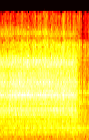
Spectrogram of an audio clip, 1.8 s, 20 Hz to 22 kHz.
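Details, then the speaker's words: Sony SL-HF400 Betamax VCR (four-motor chassis, combination loading motor with planetary gear power-split device): tape pushed in and inner switch pressed, thin steady loading-motor whir threads the tape, ending in soft clicks; normal tape loading. "push the tape in and then activate the switch and it will thread the tape just like that"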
